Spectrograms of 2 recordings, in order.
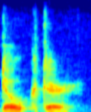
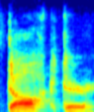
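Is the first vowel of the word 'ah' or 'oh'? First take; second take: oh; ah. First: The first vowel sounds like 'oh'. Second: The first vowel sounds like 'ah'. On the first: The speaker calls it wrong. "not doctor" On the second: The speaker calls it right. "it's doctor"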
